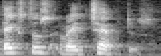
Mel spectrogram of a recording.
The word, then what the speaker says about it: textus receptus: La C siempre debe sonar como una K. Siempre, en todos los casos. Receptus. ¿Ok? Textus receptus. Esa es la pronunciación. Hay una pronunciación de esta palabra más italianizada que diría textus receptus, pero es más italianizado. Lo correcto es textus receptus.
